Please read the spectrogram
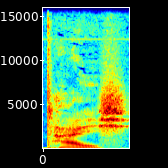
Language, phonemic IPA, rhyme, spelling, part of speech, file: German, /taɪ̯ç/, -aɪ̯ç, Teich, noun, De-Teich.ogg
- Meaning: 1. pond (natural or man-made) 2. ellipsis of großer Teich (“Atlantic Ocean”)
